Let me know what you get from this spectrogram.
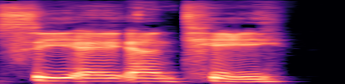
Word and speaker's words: cant: C A N T is a, is a cant. – A cant. Okay.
